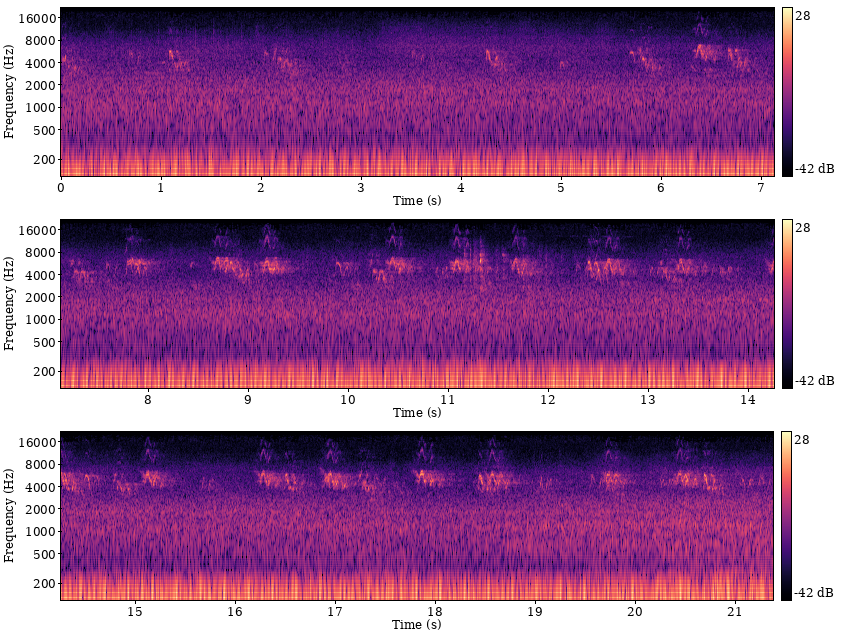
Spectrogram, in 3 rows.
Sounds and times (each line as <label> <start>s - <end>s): powerplant drone 0.0s - 21.3s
